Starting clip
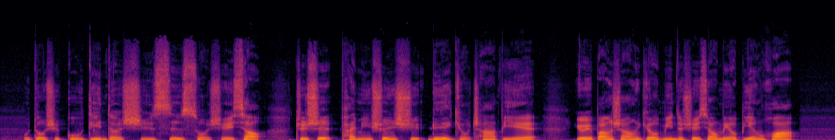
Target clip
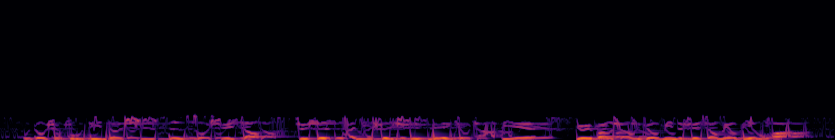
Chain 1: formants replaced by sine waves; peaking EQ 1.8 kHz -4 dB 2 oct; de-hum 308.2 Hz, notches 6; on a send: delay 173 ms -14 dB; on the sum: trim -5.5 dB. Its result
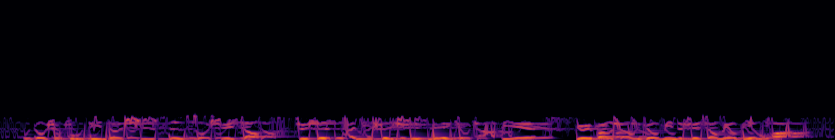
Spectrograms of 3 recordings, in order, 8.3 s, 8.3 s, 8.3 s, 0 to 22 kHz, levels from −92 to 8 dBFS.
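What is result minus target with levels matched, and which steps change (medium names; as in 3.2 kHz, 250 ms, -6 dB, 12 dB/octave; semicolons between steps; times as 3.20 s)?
2 kHz band +6.0 dB
change: peaking EQ 1.8 kHz -13 dB 2 oct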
